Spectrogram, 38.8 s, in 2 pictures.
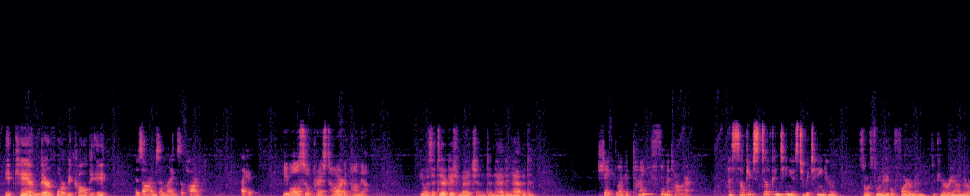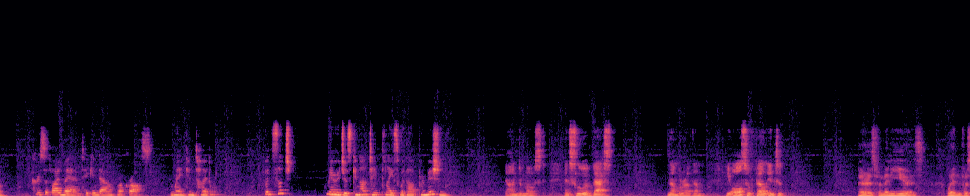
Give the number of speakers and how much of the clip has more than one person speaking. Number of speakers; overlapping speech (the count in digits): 7, no overlap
